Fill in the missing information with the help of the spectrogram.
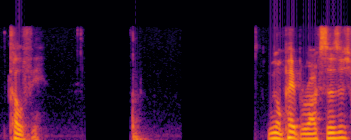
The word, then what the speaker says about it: Kofi: It's almost like coffee, but pronounced different. – We can go with Kofi. We can do Kofi.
